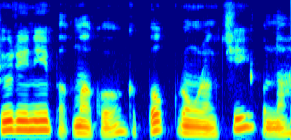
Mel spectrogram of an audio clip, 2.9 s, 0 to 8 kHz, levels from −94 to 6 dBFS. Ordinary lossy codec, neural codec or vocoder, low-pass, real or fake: none; none; none; real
